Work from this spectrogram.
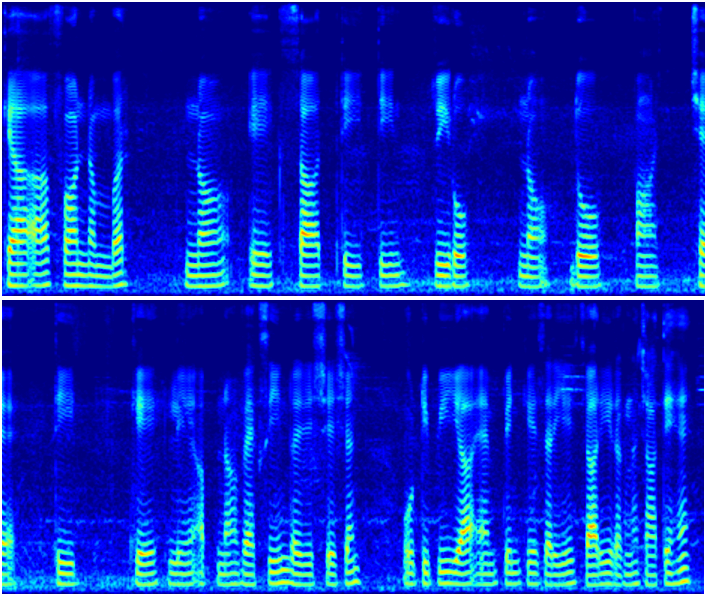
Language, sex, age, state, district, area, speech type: Urdu, male, 18-30, Uttar Pradesh, Aligarh, urban, read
